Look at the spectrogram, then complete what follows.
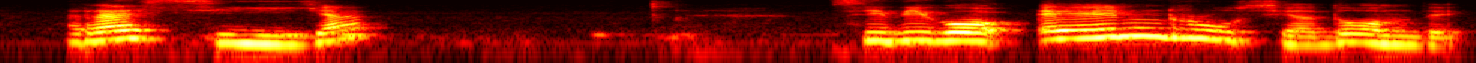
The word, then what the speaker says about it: Россия: Yo digo primero, ¿cómo se dice Rusia? En ruso suena como Россия, Россия.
